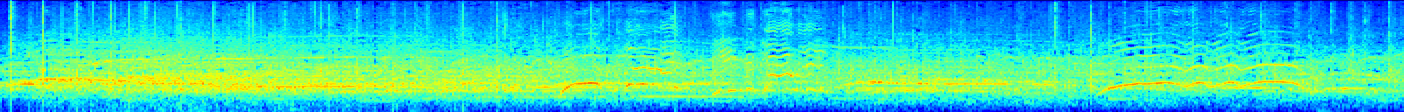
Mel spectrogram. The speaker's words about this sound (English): You will basically make as much noise as possible and raise your hands and yell and scream as if we just beat Wayland or something.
